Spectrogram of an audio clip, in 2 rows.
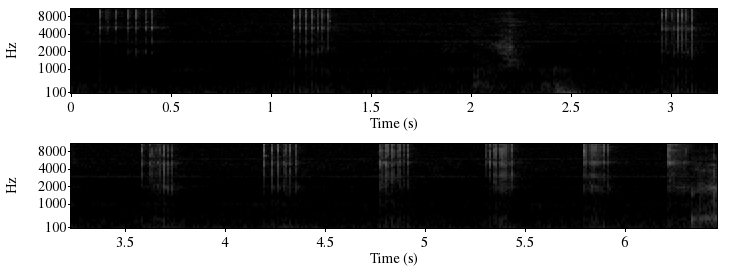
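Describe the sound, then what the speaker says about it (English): The rotating bezel of an AVI-8 Flyboy Royal British Legion Falklands 40 meca-quartz watch gives a series of sharp, close ratcheting clicks in short, evenly spaced bursts, with no talking. "let's have a look at the bezel action"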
